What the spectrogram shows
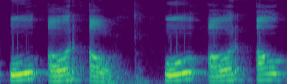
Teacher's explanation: ओ और औ का उच्चारण कंठ ओष्ठ से मतलब कंठ और ओष्ठ का संयुक्त रूप करने पर कंठो ओ औक बोला जाता है। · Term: कंठोष्ठ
